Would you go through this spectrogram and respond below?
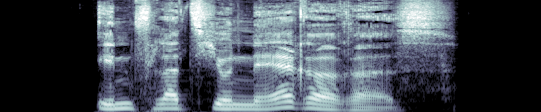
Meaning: strong/mixed nominative/accusative neuter singular comparative degree of inflationär
- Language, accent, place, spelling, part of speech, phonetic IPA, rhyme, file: German, Germany, Berlin, inflationäreres, adjective, [ɪnflat͡si̯oˈnɛːʁəʁəs], -ɛːʁəʁəs, De-inflationäreres.ogg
